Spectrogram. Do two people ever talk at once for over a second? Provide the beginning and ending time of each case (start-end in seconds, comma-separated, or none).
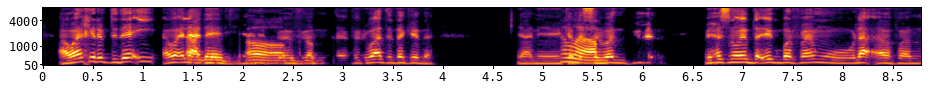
1.4-3.0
